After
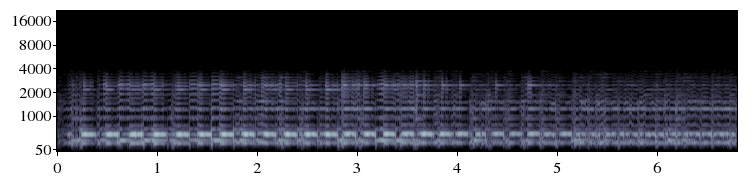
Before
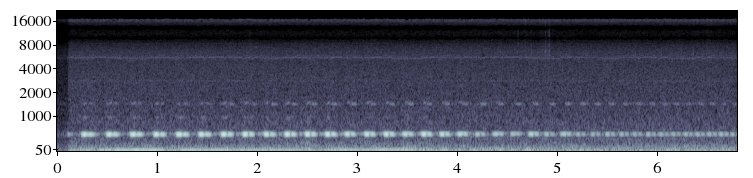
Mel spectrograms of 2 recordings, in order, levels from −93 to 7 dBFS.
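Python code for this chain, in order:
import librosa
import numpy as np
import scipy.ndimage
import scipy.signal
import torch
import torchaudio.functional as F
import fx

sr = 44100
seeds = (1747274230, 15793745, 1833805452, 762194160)

y = fx.rattle_buzz(x, sr, strikes_db=-23.0, level_db=-16.0)
y = fx.lpc_vocoder(y, sr, seeds[0], excitation='pitch_kept', order=10)
y = fx.cabinet(y, sr, low_hz=210.0, low_slope=24, high_hz=2400.0, hz=(230.0, 620.0, 1200.0), db=(7, -5, 9))
y = fx.comb_fb(y, sr, f0_hz=310.0, decay_s=0.42, harmonics='all', damping=0.0, mix_pct=90)
y = fx.echo_feedback(y, sr, ms=198, feedback_pct=53, wet_db=-21.0)
y = F.gain(torch.from_numpy(y), 8.0).numpy()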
